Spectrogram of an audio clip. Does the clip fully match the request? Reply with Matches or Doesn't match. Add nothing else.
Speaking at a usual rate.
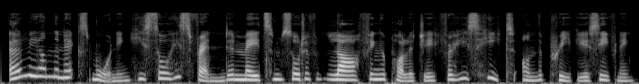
Doesn't match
